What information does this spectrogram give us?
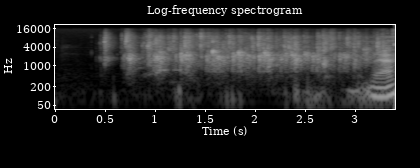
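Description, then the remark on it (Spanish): An audience breaks into steady applause after a brief silence, clapping to show who among them voted at least once for Rafael Correa. The applause is a dense crackle of many hands that holds for about three seconds, with a voice cutting in near the end. “Queremos saber, por aplausos, ¿quién aquí votó al menos una vez por Rafael Correa?”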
